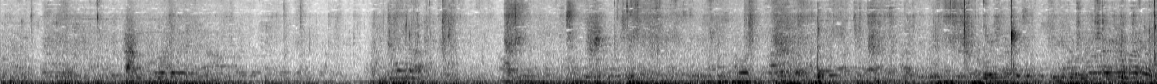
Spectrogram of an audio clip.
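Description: Gloved hands swish and smear wet plaster.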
